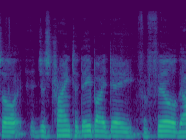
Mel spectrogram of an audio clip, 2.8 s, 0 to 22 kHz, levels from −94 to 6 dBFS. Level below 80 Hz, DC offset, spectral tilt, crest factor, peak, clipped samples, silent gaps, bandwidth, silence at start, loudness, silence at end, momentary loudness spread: -74 dBFS; under 0.1%; -7.5 dB/octave; 14 dB; -22 dBFS; under 0.1%; none; 15 kHz; 0 s; -37 LUFS; 0 s; 10 LU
